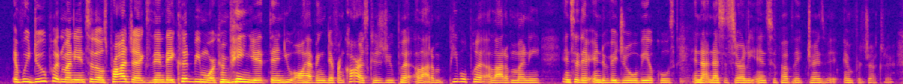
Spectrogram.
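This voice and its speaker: Speech comes at a very fast pace with fairly even intonation. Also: woman, medium pitch for a woman. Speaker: debate judge, transit organization representative. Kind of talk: feedback remarks to debaters. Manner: fast talker.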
